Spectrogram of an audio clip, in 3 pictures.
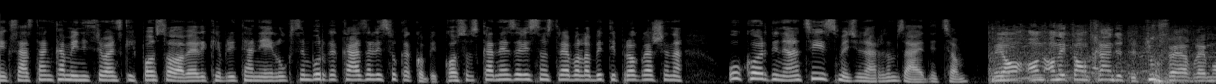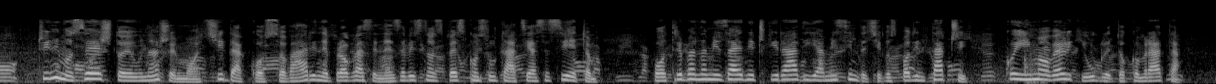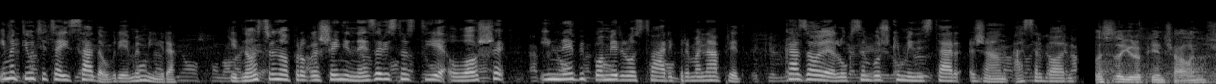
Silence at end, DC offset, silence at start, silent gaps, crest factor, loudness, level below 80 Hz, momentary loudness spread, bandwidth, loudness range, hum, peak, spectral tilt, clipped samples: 0 s; under 0.1%; 0 s; none; 16 dB; -26 LUFS; -60 dBFS; 7 LU; 8.8 kHz; 2 LU; none; -10 dBFS; -5 dB/octave; under 0.1%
